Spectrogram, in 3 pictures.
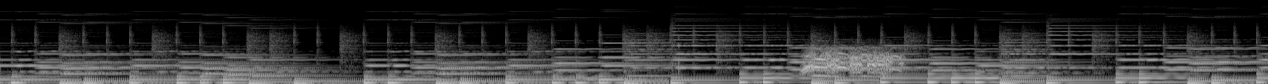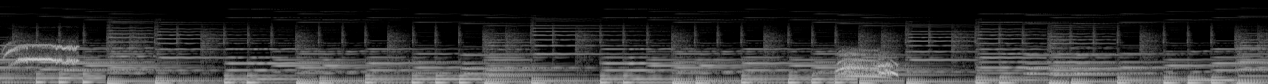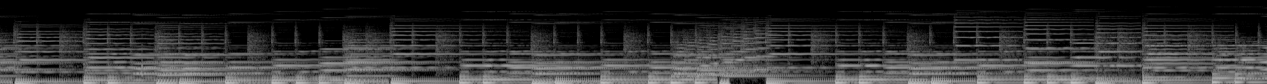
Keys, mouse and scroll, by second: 0.0 ctrl+s, 0.2 click, 1.0 scroll up 1, 2.2 right click, 2.6 right click, 3.0 right click, 3.3 right click, 4.3 scroll down 1, 6.9 scroll up 2, 8.5 click, 11.5 click, 13.0 click, 14.0-14.3 typing, 14.6 Return, 16.1 click, 17.5-18.2 typing, 18.4 Return, 19.8 click, 23.5 click, 27.8-28.5 typing, 28.9 Return, 30.2 ctrl+z, 35.8 click.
